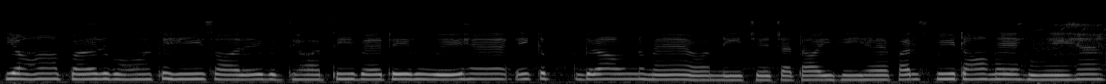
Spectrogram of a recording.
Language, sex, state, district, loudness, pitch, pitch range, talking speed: Hindi, female, Goa, North and South Goa, -39 LUFS, 235 Hz, 220-245 Hz, 120 wpm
